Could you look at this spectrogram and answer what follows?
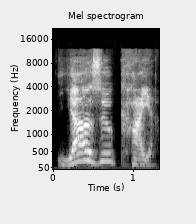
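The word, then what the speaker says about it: Yazılıkaya: we go this is the sanctuary site of yazu Kaaya that's spelled y a z i l i k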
